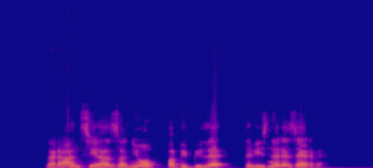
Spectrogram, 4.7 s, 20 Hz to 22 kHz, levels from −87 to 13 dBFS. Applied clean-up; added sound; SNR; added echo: neural mask model DeepFilterNet 3.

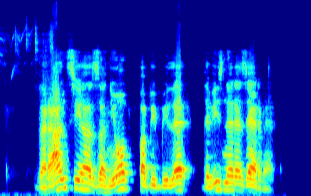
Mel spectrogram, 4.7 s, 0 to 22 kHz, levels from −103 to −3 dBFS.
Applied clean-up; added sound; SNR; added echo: neural mask model Resemble Enhance denoiser.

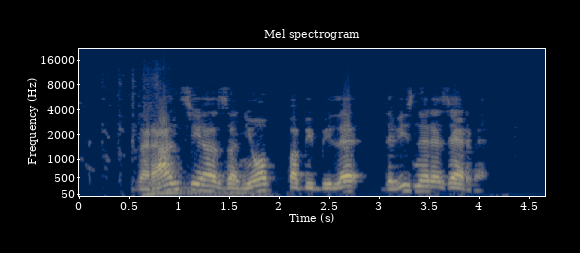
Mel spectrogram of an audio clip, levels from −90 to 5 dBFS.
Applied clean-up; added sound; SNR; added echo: classical method spectral subtraction.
